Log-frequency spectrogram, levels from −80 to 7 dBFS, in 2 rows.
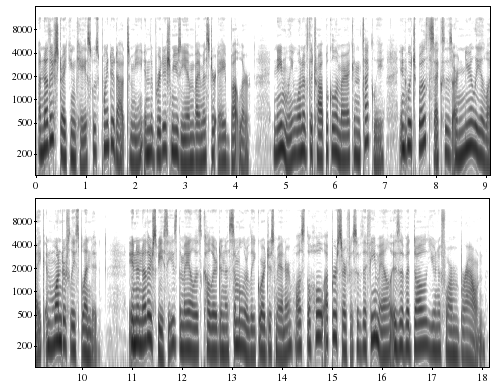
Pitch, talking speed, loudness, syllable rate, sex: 190 Hz, 195 wpm, -17 LUFS, 6.1 syllables/s, female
